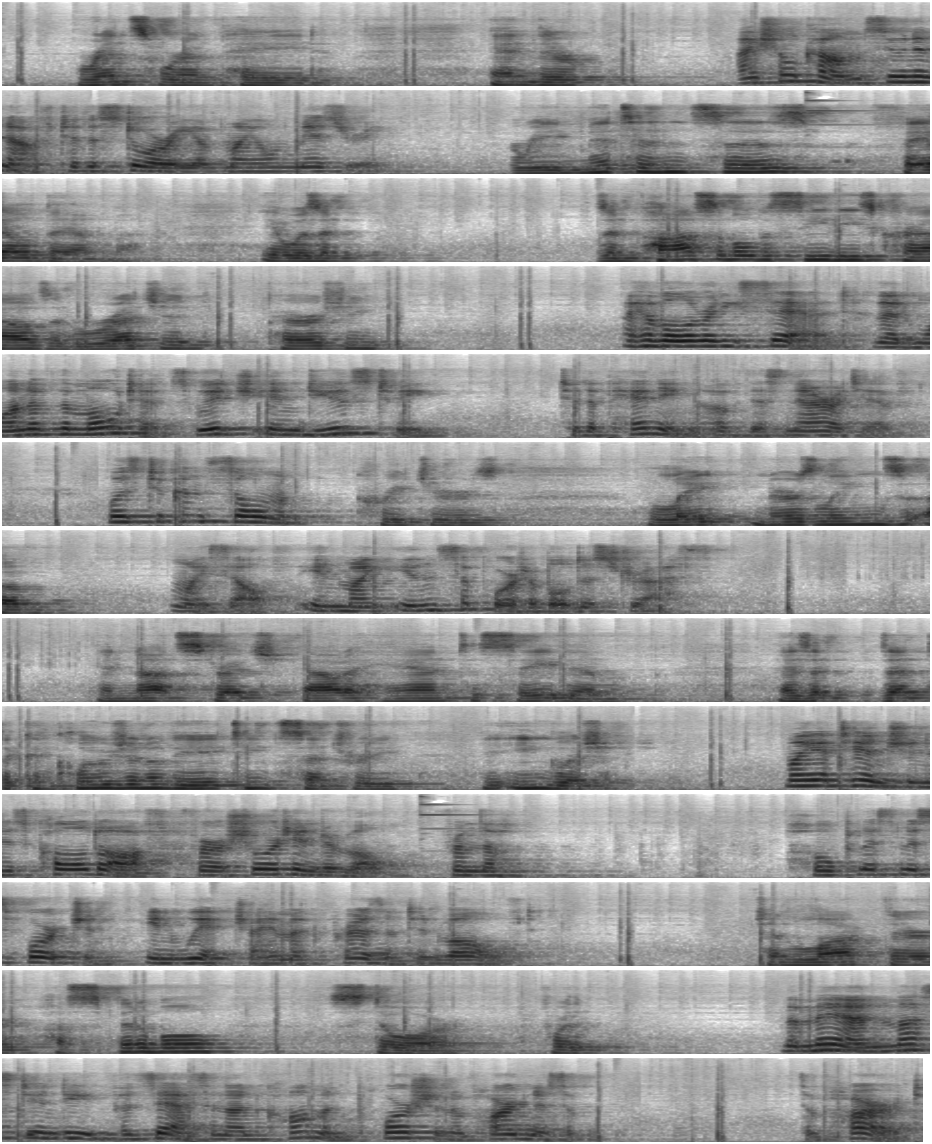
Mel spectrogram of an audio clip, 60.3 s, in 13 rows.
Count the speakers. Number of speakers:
2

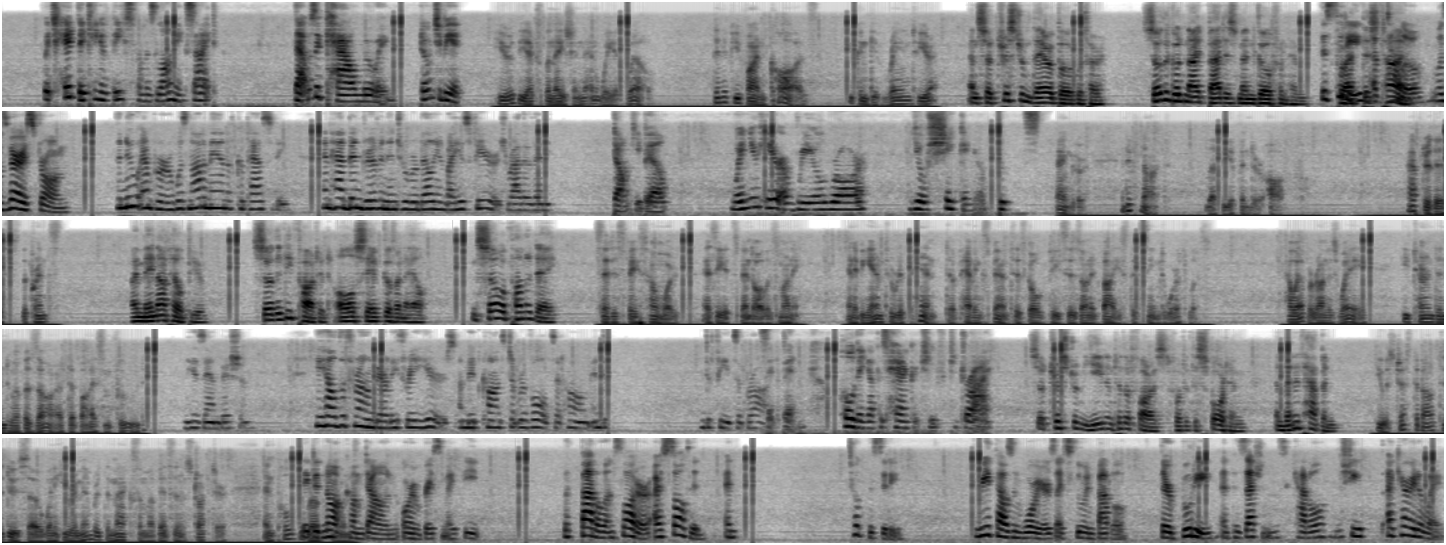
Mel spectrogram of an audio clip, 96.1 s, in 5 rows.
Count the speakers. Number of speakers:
5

